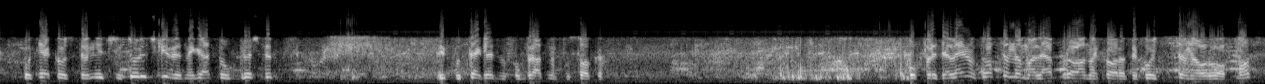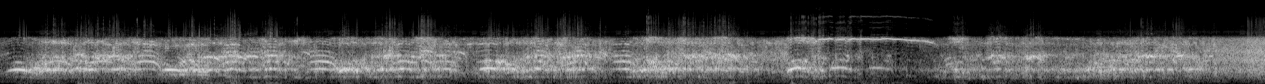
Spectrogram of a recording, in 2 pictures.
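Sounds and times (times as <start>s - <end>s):
speech: 0.2s - 3.6s, 4.4s - 6.4s, 9.1s - 13.3s
protest crowd chanting resignation: 6.6s - 10.7s, 11.3s - 25.2s.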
